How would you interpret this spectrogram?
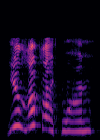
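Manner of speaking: a llama giving friendly advice; Cherry Sue voice. A narrator's reading. Llama advising her friend the pig, high and sweet. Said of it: "said Cherry Sue".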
